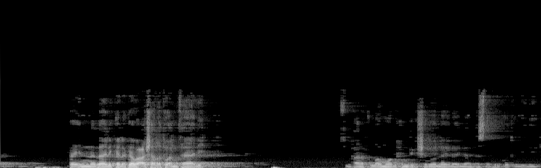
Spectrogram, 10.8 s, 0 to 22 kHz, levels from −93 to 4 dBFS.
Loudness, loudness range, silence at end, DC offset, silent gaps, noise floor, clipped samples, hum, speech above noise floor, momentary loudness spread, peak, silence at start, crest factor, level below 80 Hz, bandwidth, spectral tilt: -21 LUFS; 13 LU; 0.1 s; under 0.1%; none; -70 dBFS; under 0.1%; none; 50 dB; 22 LU; -2 dBFS; 0 s; 20 dB; -38 dBFS; 10 kHz; -7.5 dB/octave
